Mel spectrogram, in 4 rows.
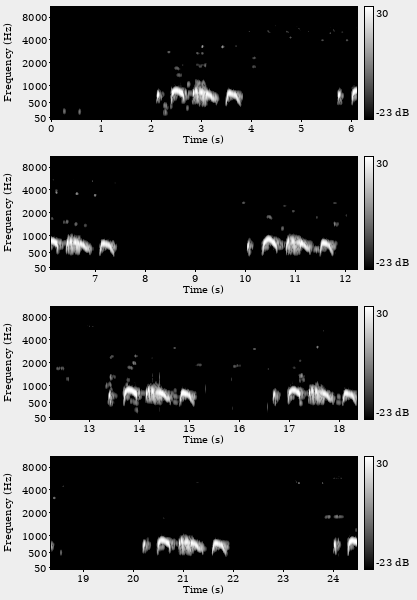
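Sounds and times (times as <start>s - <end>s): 
spotted dove cooing: 2.1s - 3.9s, 5.7s - 7.5s, 10.0s - 12.0s, 13.4s - 15.3s, 16.6s - 18.5s, 20.2s - 22.0s, 24.0s - 24.4s.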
